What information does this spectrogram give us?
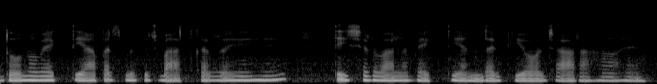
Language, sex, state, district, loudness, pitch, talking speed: Hindi, male, Uttarakhand, Tehri Garhwal, -31 LUFS, 185 Hz, 175 wpm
